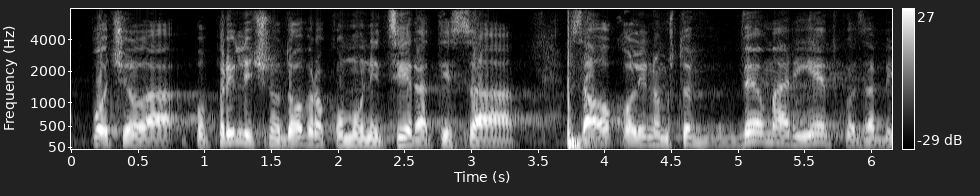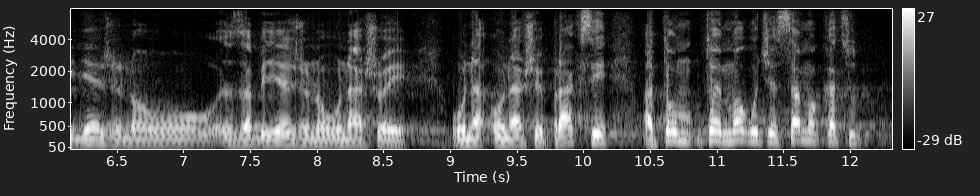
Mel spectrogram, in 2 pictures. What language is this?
Croatian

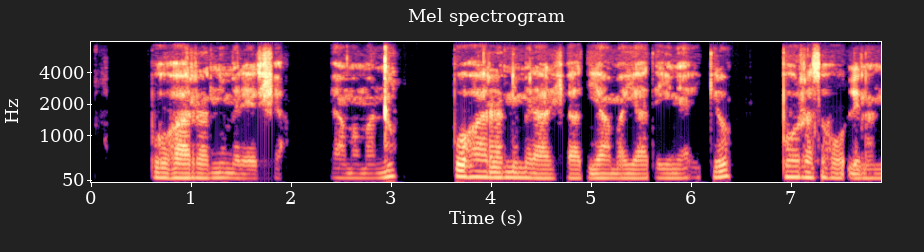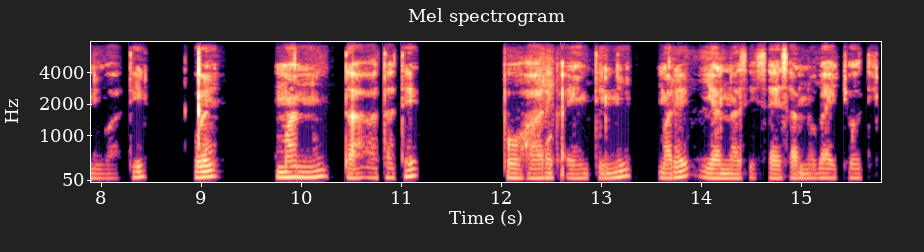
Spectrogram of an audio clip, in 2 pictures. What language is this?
Sidamo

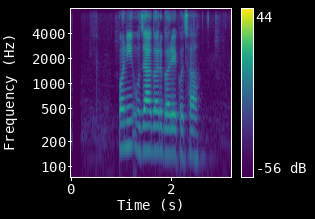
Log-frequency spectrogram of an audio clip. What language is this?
Nepali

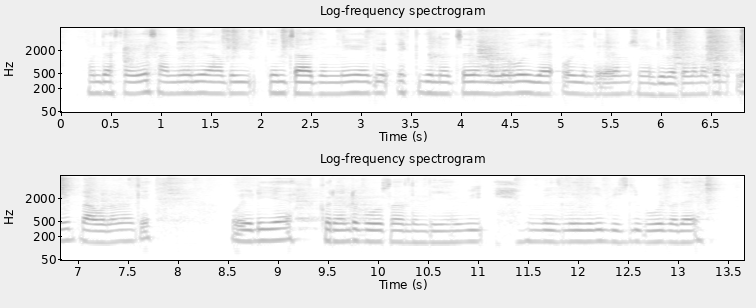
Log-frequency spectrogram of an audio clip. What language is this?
Dogri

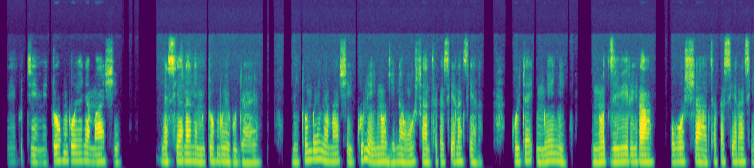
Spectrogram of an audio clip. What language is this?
Ndau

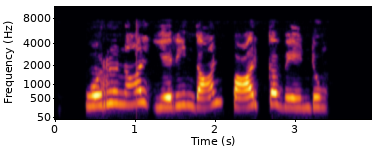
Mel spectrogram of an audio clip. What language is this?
Tamil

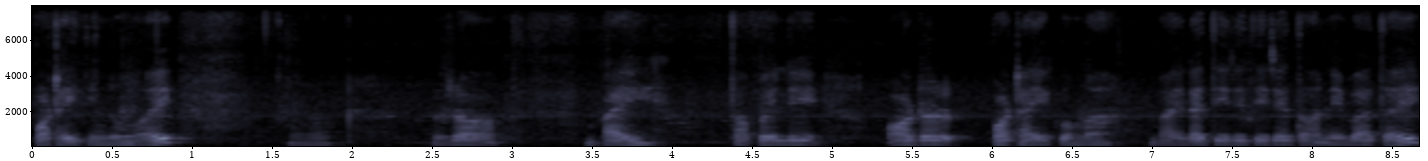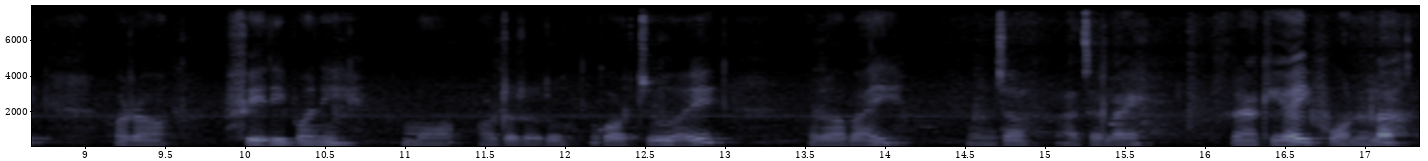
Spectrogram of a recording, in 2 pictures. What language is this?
Nepali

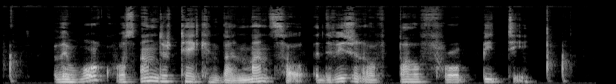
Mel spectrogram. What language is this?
English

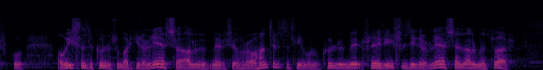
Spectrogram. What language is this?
Icelandic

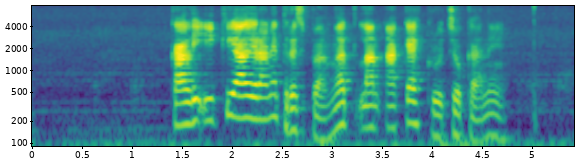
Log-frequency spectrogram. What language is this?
Javanese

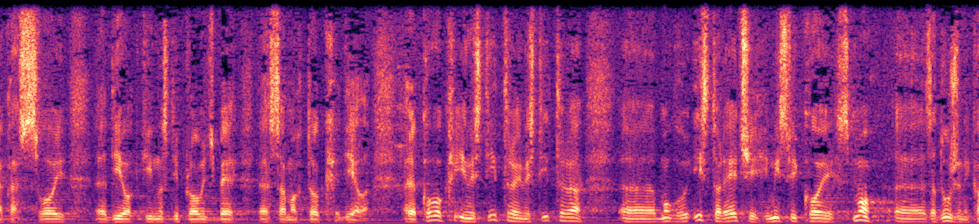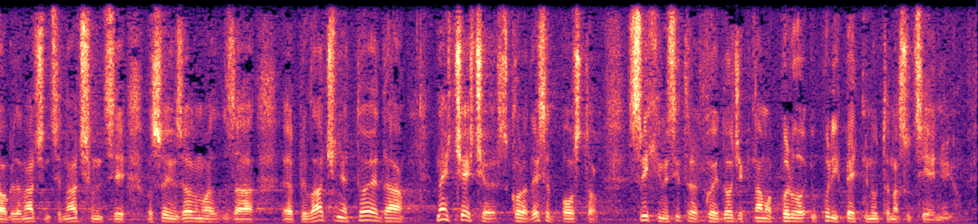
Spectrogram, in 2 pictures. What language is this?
Croatian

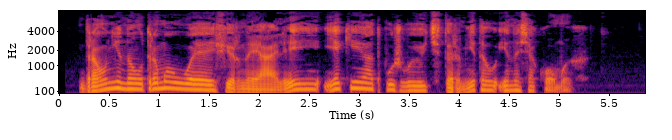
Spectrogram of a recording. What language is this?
Belarusian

